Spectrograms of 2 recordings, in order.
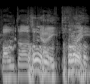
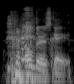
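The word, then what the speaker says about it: Baldur's Gate: Bald's Gate.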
